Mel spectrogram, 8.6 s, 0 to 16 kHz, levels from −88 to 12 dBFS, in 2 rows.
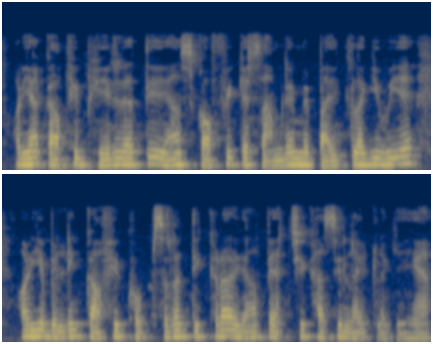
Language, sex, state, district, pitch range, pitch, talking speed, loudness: Hindi, male, Bihar, Jamui, 120-140 Hz, 130 Hz, 215 wpm, -18 LUFS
